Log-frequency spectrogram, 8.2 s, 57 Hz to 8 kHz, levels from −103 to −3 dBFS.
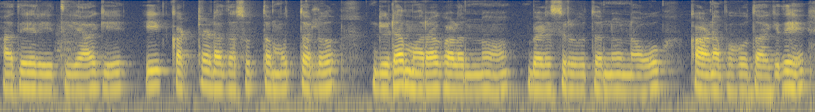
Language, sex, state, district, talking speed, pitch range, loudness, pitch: Kannada, female, Karnataka, Bangalore, 65 wpm, 150-165 Hz, -17 LUFS, 160 Hz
